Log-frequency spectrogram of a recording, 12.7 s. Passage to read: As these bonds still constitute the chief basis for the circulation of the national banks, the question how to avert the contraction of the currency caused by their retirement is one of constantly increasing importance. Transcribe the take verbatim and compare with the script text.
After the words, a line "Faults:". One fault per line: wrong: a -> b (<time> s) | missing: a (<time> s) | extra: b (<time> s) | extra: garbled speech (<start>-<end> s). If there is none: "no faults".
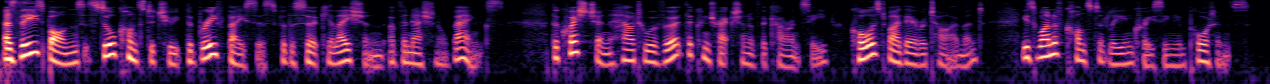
As these bonds still constitute the brief basis for the circulation of the national banks, the question how to avert the contraction of the currency caused by their retirement is one of constantly increasing importance.
Faults:
wrong: chief -> brief (1.9 s)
